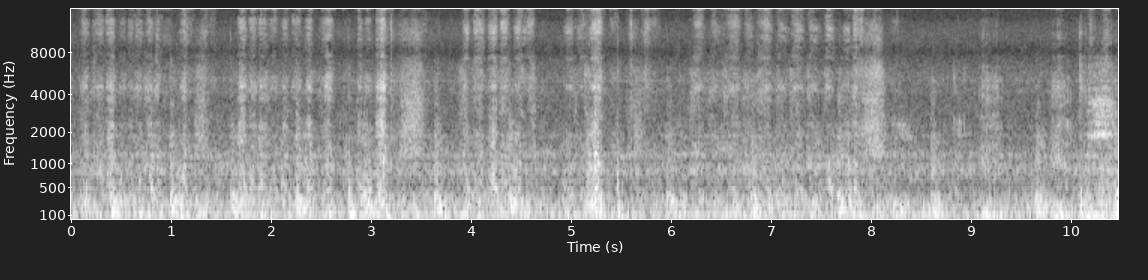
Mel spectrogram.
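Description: A PENBBS 456 Sakura fountain pen with a fine steel nib writing on paper, giving a faint, continuous scratchy rasp with small strokes heard up close in a quiet room.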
